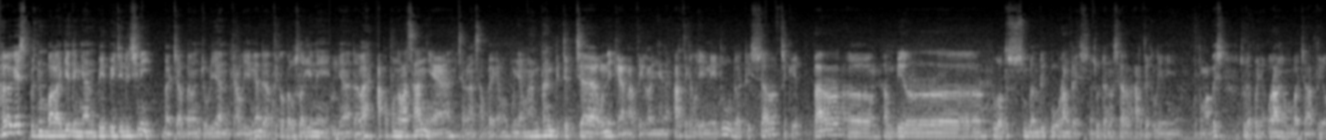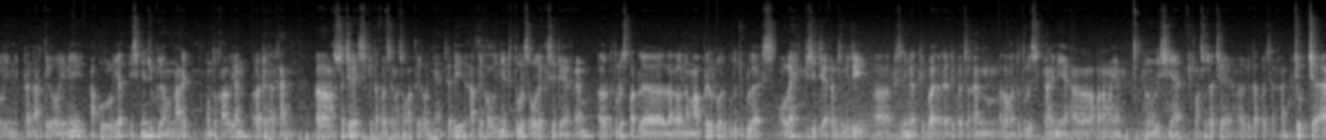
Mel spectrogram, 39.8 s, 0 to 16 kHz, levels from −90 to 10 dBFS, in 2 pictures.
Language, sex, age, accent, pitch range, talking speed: Indonesian, male, 20-39, native, 95-110 Hz, 170 wpm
